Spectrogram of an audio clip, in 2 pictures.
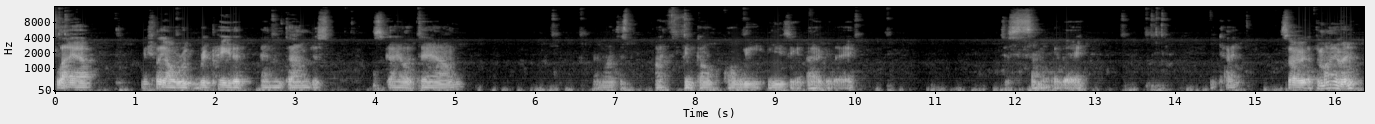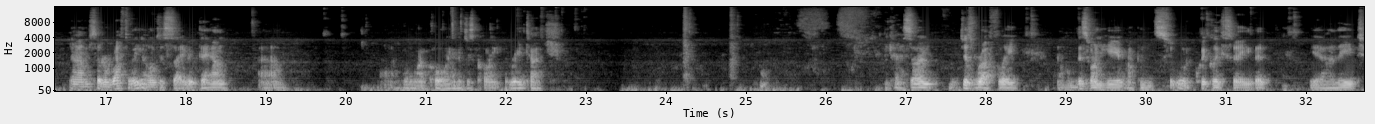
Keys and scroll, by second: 3.7 alt+super+t, 15.1 super+space, 15.3 super+s, 21.3-22.7 typing, 31.3 super+t.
